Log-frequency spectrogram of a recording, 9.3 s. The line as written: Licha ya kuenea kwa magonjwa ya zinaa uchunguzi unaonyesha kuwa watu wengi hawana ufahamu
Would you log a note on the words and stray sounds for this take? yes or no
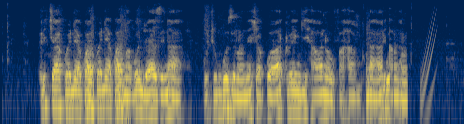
yes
